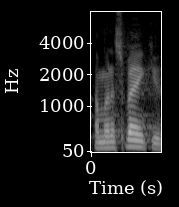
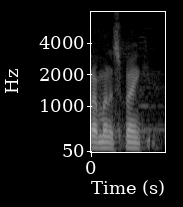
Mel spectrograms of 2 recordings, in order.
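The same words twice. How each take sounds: First: Said in the usual way. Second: Quiet. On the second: Retold or imitated. Father repeating the warning to his little son, much softer.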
